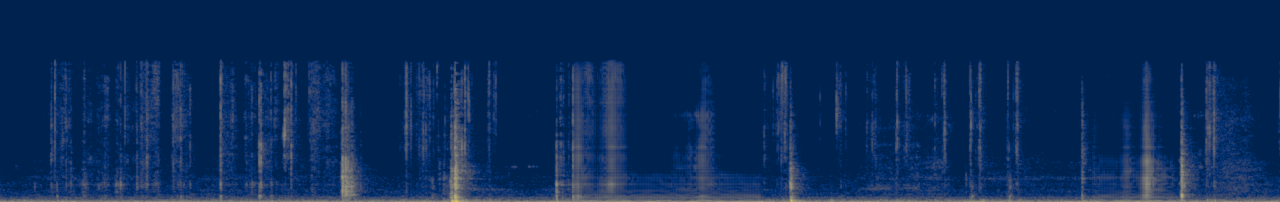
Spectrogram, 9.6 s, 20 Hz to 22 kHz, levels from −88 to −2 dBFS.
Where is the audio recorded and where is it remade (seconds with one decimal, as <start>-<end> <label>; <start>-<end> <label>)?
0.0-4.3 recorded; 4.3-5.7 remade; 5.7-8.2 recorded; 8.2-8.8 remade; 8.8-9.6 recorded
